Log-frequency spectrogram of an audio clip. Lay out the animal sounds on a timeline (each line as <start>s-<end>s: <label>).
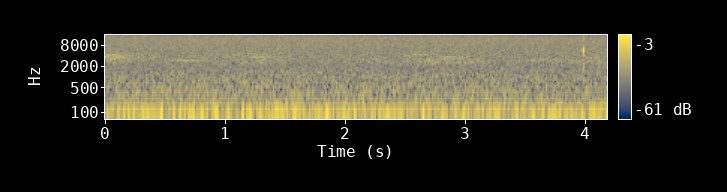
0.0s-4.2s: Red-eyed Vireo (Vireo olivaceus)
0.4s-1.5s: Hermit Thrush (Catharus guttatus)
